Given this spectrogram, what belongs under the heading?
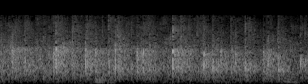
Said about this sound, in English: So could we give Mike a good warm round of applause, please? So thank you.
